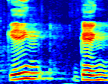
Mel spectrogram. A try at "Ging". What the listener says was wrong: Ging, ging. So make the vowel a bit longer, because now it's ging, gone.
